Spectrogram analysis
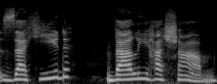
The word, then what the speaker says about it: Zaheed Valli-Hasham: guest and friend on our podcast today mr zaheed valli hasham did i pronounce it right i know i've known you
